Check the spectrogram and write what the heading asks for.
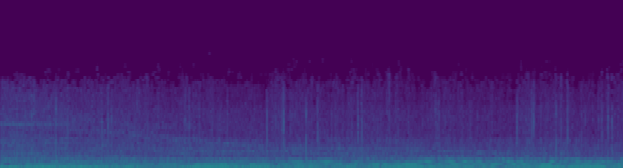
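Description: Outro of a dubstep track with the bass and drums dropped out. Held synth chords sit over a dense, even hiss, with a slow downward sweep and scattered small clicks.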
